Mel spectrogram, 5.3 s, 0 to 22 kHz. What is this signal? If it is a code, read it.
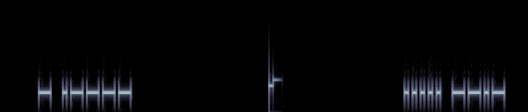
Morse code, heard as a keyed tone, about 30 wpm, 700 Hz. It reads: T1 5Q
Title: Single-Letter Single-Number 30wpm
